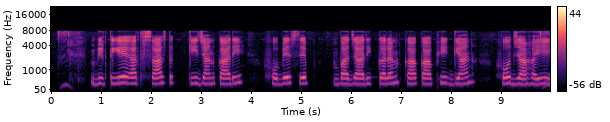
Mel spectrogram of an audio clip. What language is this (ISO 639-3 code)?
mag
